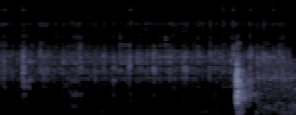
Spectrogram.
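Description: Fried rice being stirred and tossed in a hot pan with a plastic spatula: a faint sizzle with soft scraping ticks, and one sharp knock of the spatula near the end.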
